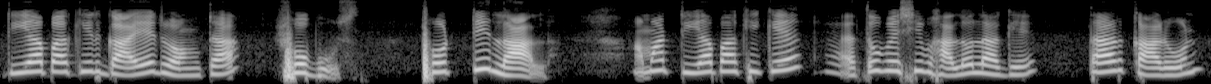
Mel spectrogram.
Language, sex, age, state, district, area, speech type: Bengali, female, 30-45, West Bengal, Dakshin Dinajpur, urban, spontaneous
